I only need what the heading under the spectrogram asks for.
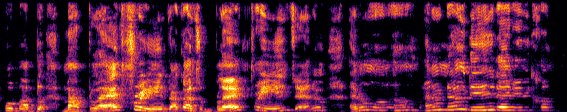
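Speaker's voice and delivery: rising to a high, stammering fake-innocent voice; mock flustered caller. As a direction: stumble like someone caught out.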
